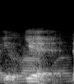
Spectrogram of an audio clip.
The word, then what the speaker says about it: Elon Musk: And once your boy, the billionaire, Elon Musk, am I saying it right? – Yeah, Elon Musk.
